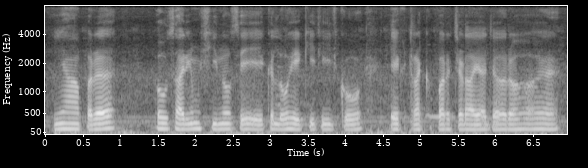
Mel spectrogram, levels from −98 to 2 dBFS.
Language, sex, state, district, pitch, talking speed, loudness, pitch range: Hindi, male, Uttar Pradesh, Shamli, 120 Hz, 155 wpm, -17 LUFS, 115-125 Hz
